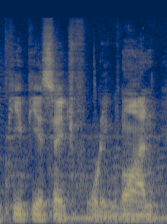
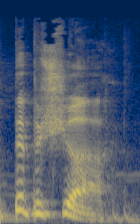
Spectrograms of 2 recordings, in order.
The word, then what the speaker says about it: PPSh-41: look it's not that it's the pipisha which to my understanding is just the phonetic pronunciation in russia of ppsh which is just an acronym for like submachine gun of schwagen just like the pps43 is the same thing but for sudayev or sadayev but i don't live in russia i don't really speak russian so we pronounce things like acronyms as in the letters in the acronym so pps43 and ppsh41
